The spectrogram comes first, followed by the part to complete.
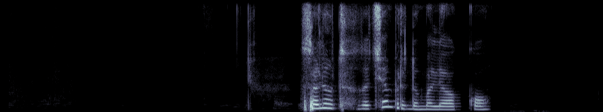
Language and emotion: Russian, sad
